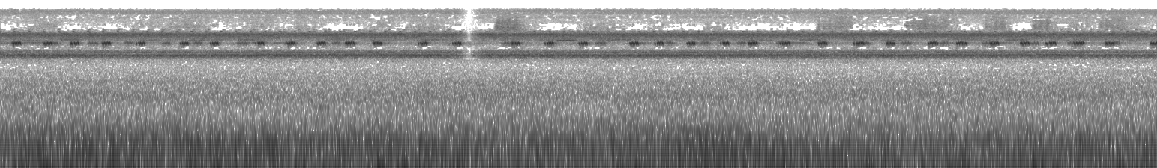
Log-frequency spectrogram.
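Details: Crickets in a night forest: dense high chirps, around two to three per second, ride on a continuous piercing trill, with a momentary click midway and faint low rumbling.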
